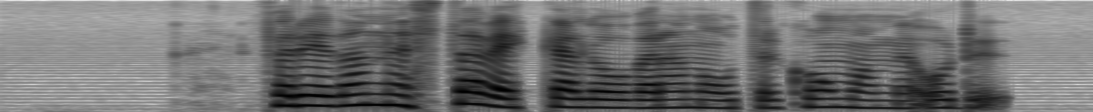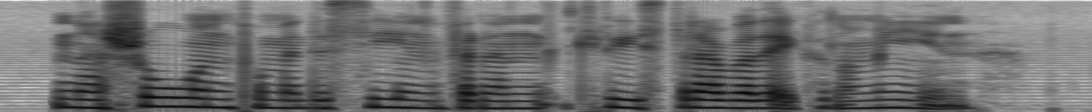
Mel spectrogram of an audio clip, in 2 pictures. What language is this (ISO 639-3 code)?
swe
